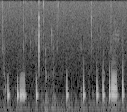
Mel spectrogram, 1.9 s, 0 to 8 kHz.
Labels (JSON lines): {"label": "biophony, knock croak", "recorder": "SoundTrap 300"}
